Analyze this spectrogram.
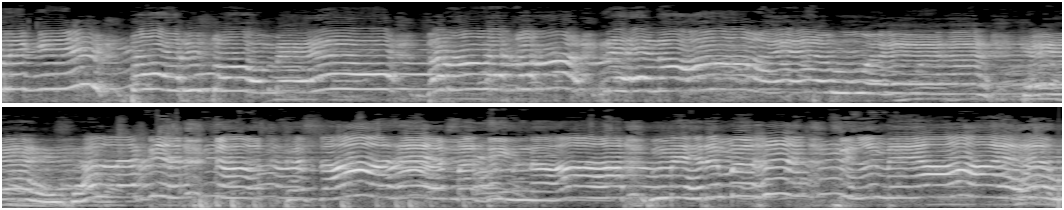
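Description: A boy's high voice reciting an Urdu naat (devotional song praising the Prophet) into a microphone, singing long melodic lines whose pitch bends and wavers.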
